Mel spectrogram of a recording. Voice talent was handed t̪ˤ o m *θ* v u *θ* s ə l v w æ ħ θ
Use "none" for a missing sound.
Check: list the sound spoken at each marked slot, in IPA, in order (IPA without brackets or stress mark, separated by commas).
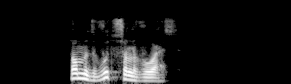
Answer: ð, θ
